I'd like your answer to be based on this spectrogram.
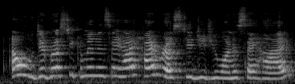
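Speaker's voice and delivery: high, fast, sing-song greeting to the puppy. Real, not acted. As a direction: coo hello to your dog, way up high. Greeting the dog.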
